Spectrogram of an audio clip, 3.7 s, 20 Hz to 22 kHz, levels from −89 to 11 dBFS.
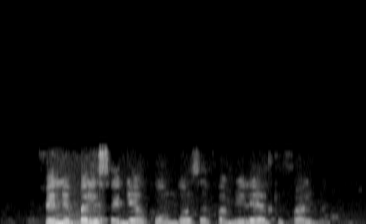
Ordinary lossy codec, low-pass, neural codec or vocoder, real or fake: Opus, 24 kbps; 7.2 kHz; none; real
